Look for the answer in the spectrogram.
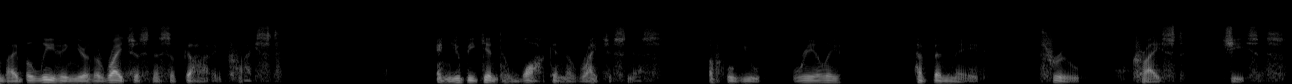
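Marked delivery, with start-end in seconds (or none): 4.4-12.8 sinking low and soft, slowing at the end; hushed preaching. Real, not acted. Pastor closing on who they are in Christ, hushed. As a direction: let it fall to an intimate hush.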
